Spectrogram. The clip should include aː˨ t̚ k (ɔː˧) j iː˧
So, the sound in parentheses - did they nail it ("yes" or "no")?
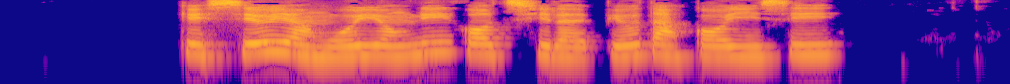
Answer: yes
